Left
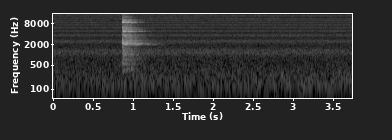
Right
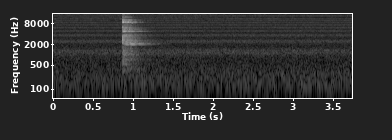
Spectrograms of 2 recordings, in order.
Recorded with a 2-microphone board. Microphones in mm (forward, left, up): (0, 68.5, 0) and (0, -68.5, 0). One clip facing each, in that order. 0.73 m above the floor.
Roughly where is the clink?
Centre.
